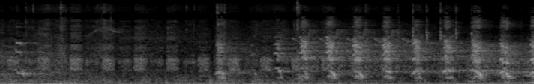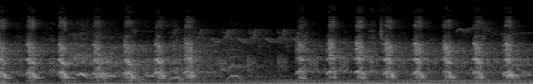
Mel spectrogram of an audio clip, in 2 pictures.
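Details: Aries, a female English Mastiff in her first training session, gives a long run of rapid, evenly spaced barks, about two or three each second, with low steady hum beneath.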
